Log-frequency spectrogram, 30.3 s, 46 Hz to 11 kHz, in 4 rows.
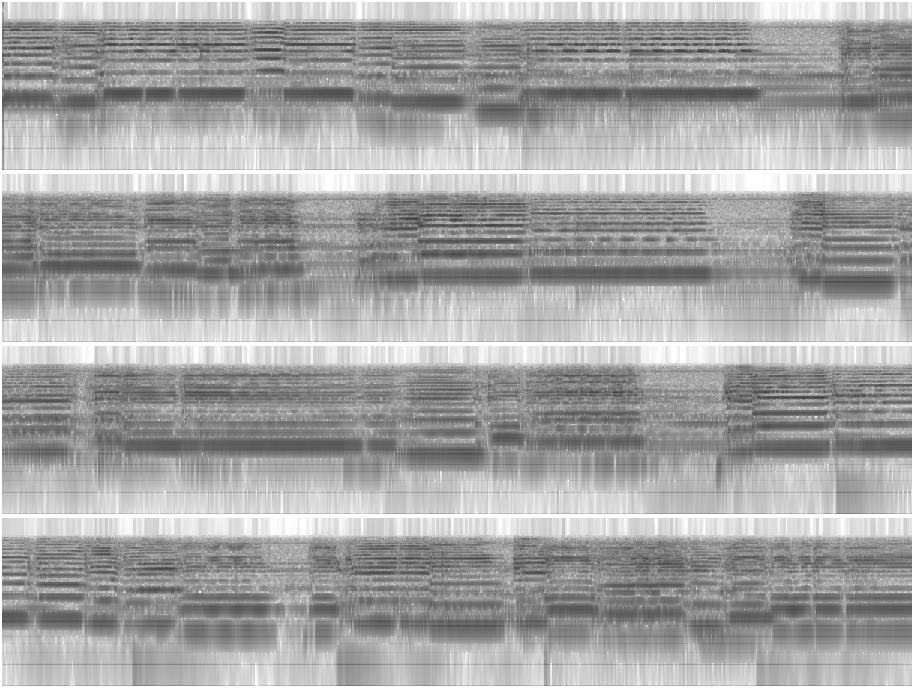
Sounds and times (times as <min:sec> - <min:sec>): Music: 0:00.0 - 0:30.3.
